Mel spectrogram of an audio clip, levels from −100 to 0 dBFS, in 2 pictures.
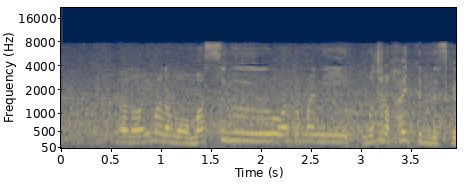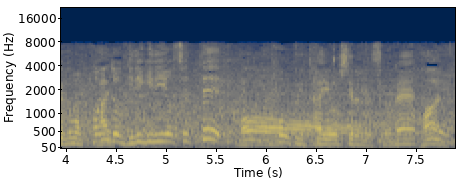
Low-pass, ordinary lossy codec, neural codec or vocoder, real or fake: none; none; none; real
